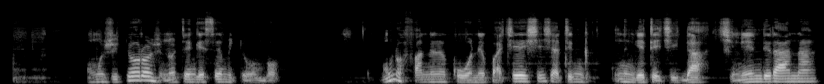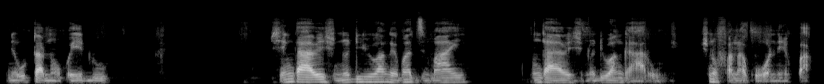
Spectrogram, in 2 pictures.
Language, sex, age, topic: Ndau, female, 36-49, health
